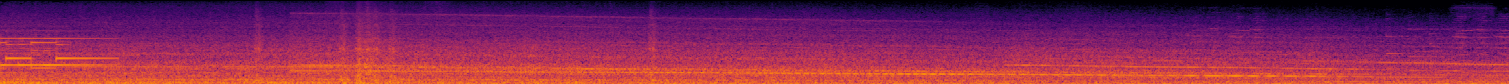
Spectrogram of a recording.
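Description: A train rumbles along the rails at a steady pace.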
